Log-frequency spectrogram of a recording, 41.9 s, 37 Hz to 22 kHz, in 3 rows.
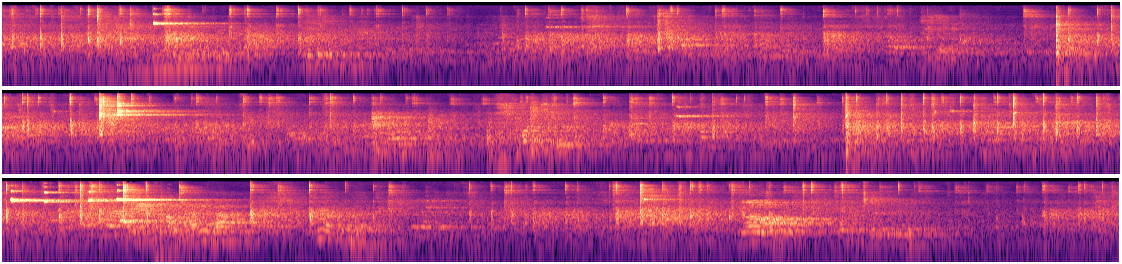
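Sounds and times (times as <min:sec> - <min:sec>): short high squeaks: 0:28.0 - 0:30.1
table tennis ball clicking: 0:33.8 - 0:37.2.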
